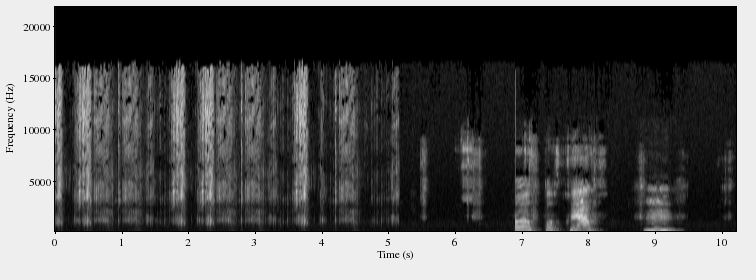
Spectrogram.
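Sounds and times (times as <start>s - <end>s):
crunchy potato chips being eaten: 0.0s - 5.2s
chewing potato chips: 0.0s - 6.5s, 10.0s - 10.2s
speech: 7.1s - 9.5s.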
